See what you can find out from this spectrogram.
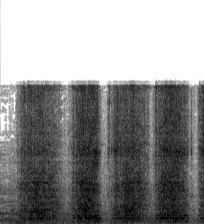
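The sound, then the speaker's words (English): A saw rasps through wood during a magician's sawing-a-woman-in-half trick, with several rhythmic back-and-forth strokes, each a loud, gritty swell with brief dips between. “He's sawing the woman in half.”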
